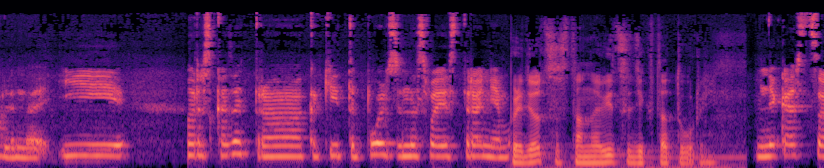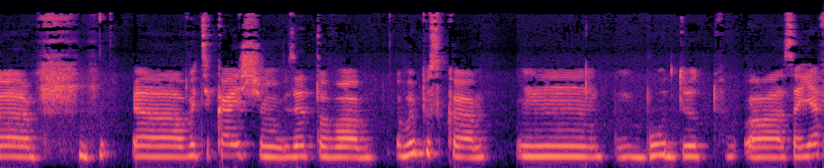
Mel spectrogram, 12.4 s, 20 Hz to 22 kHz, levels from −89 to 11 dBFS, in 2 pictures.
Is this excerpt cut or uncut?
cut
